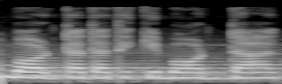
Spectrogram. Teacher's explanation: বরদাদা শব্দটির শেষে থাকা দ ব্যঞ্জন ধ্বনি বরদা শব্দে আর থাকছে না, তাই এটি অন্তব্যঞ্জন লোপের উদাহরণ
